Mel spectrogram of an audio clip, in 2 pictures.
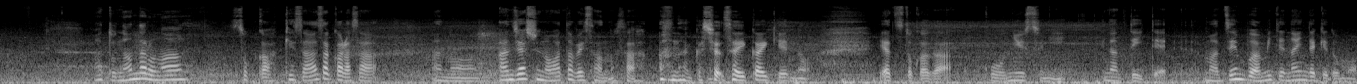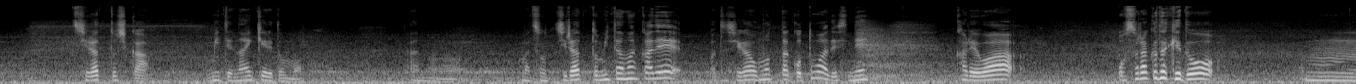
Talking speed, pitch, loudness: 260 characters per minute, 100 Hz, -21 LUFS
